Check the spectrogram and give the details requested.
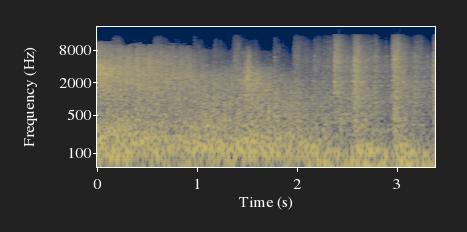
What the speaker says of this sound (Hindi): इसके बाद ये टैंक जलता रहा और फिर हुआ ऐसा धमाका।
